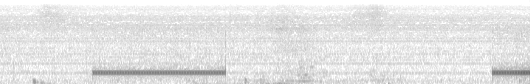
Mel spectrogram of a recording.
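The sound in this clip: An outgoing Skype call rings with a steady, low electronic tone lasting about two seconds. After a stretch of quiet background noise and faint voices, the ring tone starts again near the end.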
